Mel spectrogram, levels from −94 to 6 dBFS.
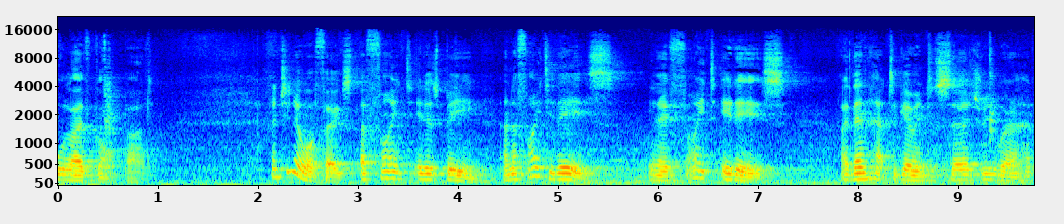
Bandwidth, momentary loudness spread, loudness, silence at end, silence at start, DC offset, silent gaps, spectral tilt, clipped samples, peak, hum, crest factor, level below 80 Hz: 16.5 kHz; 13 LU; -26 LUFS; 0 s; 0 s; under 0.1%; none; -6 dB/octave; under 0.1%; -6 dBFS; none; 20 dB; -46 dBFS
